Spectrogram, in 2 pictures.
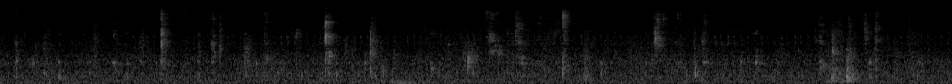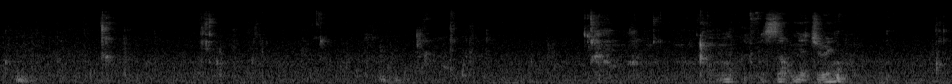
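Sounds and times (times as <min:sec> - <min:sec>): person chewing crunchy taco: 0:00.0 - 0:14.5, 0:18.4 - 0:19.0.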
